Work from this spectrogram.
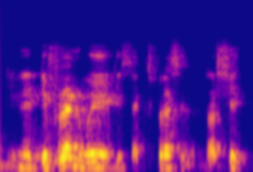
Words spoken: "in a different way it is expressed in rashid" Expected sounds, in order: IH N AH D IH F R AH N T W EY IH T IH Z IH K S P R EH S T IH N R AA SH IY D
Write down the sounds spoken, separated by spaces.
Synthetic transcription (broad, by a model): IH N AH D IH F R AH N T W EY IH T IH S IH K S P R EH S IH N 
